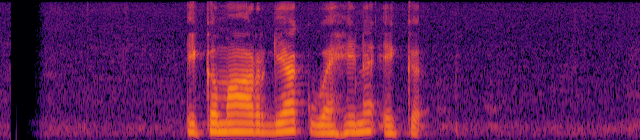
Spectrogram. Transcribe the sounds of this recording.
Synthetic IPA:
ekəmaːrɡejakʋæɦenəʔekə

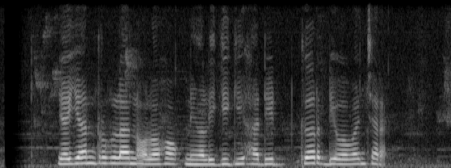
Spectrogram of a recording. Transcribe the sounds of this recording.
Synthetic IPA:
jajanruɦlanɔlɔɦɔk̚niŋaliɡiɡiɦadid̚kɨrdiwawaɲt͡ʃaɾa̰

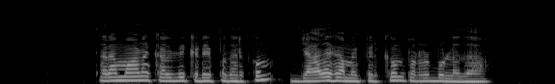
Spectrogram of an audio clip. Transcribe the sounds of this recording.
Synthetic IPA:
t̪ɐɾɐmaːnɐkɐlʋikɪɽɐɪpːɐðɐrkɯmd͡ʒaːðɐɣɐːmɐɪpːɪrkɯmt̪ɔɽɐɾbɯɭːɐðaː

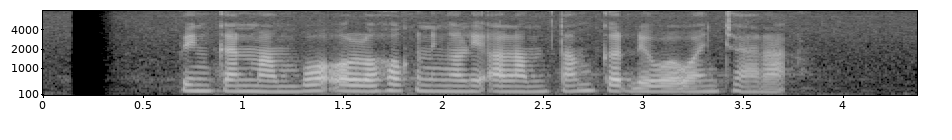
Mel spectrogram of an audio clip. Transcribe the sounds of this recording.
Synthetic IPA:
piŋkanmambɔʔɔlɔɦɔk̚niŋaliʔalamt̪amkɨrdɛwawaɲt͡ʃaɾa̰

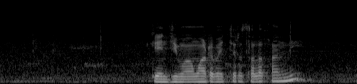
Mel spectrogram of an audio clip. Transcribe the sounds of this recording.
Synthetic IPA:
keɲd͡ʒimaːmaːʈɐmet͡ʃːɐɾɐsɐlɐkanːi

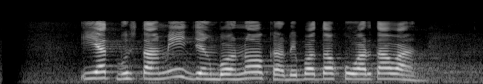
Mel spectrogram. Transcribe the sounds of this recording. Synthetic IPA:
ʔijat̪̚bust̪amid͡ʒɨŋbɔnɔkɨrdipɔt̪ɔkuwart̪awan

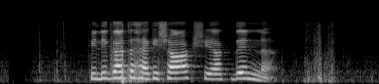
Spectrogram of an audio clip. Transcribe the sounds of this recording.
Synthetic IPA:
piliɡat̪əɦækiʃaːkʂijak̚d̪enːə̰

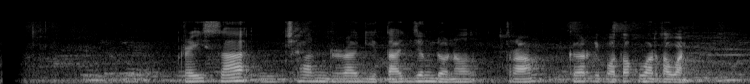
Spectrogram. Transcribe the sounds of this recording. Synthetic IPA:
reisat͡ʃandɾaɡit̪ad͡ʒɨŋdonaldt̪ːɾamkɨrdipɔt̪ɔkwart̪awan

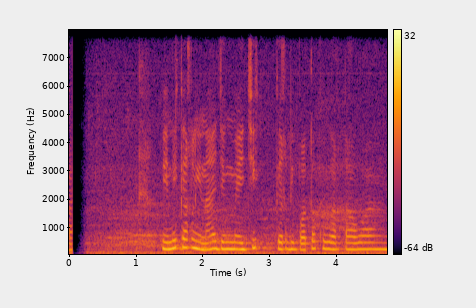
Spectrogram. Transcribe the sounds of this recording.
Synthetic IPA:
inikarlinad͡ʒɨŋmɛd͡ʒɪk̚kɨrdipɔt̪ɔkuwart̪awan

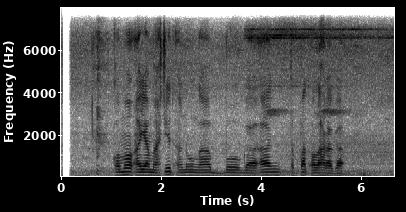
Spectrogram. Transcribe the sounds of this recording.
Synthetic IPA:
kɔmɔʔajaŋmasd͡ʒɪd̪anuŋəboɡaʔant̪əpat̪olahraɡa

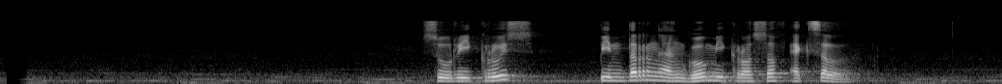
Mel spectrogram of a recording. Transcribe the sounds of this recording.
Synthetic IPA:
suɾikɾus | pint̪ərŋaŋɡomikɾɔsɔft̪ɛksəl

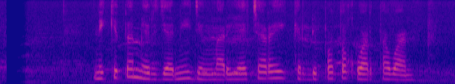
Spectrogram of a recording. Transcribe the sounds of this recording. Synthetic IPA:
nikit̪amird͡ʒanid͡ʒɨŋmaɾiat͡ʃaɾaikɪrdipɔt̪ɔkwart̪awan

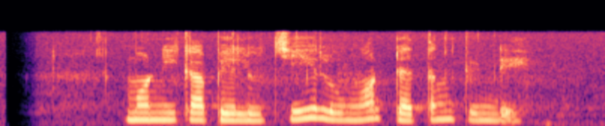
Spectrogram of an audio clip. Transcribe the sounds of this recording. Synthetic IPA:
monikab̥ɛ̤lut͡ʃiluŋɔɖ̥ä̤t̪əŋd͡ʒ̥unɖeh

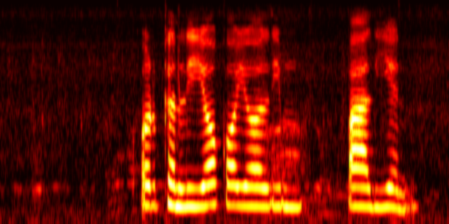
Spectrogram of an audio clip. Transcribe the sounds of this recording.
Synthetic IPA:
ʔorɡ̥a̤nlijɔkɔjɔlimpalijɛn

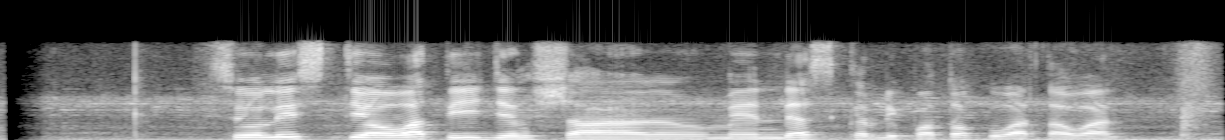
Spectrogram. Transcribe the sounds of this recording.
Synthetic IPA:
sulɪst̪iowat̪id͡ʒɨŋʃamɛndɛskɨrdipɔt̪ɔkuwart̪awan

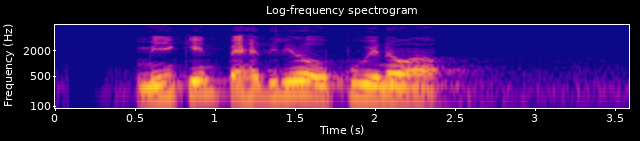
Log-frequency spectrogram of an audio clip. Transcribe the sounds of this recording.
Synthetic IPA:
meːkenpæɦɛd̪iliʋəopːuʋenəʋaː

